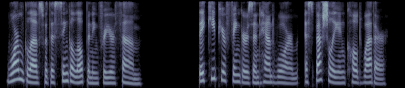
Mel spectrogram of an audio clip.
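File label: mitten, English vocabulary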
